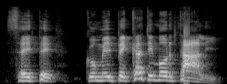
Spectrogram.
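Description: A man's voice: high-pitched, big pitch swings, measured pace, fairly bright tone, voice pushed up, heavily acted. A man voicing a cheeky young male wooden puppet in a storybook reading, mocking and teasing.

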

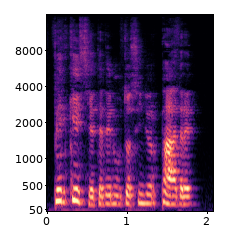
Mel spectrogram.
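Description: A man's voice: fairly high pitch, measured pace, a bit bright, pitched above the performer's own voice. A man voicing a terrified eighteen-year-old noblewoman who begs for her life in trembling, desperate tones. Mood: desperate pleading.

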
